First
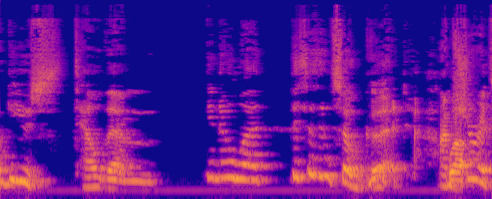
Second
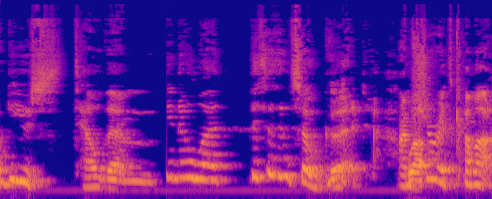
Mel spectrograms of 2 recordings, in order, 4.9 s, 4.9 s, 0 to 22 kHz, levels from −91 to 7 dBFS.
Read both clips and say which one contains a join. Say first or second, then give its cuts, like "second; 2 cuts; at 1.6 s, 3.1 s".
second; 1 cut; at 1.5 s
